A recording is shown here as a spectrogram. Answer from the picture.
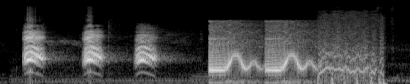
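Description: A crow cawing three times, about half a second apart. It is followed by a sound effect just under two seconds long whose pitch rises and falls twice, and which starts and stops abruptly.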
